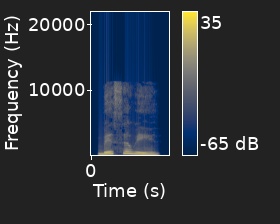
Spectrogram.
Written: ಬಸವಳಿ

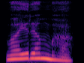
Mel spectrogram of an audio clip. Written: ವೈರಂಭ

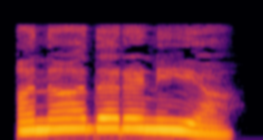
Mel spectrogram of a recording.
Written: ಅನಾದರಣೀಯ

